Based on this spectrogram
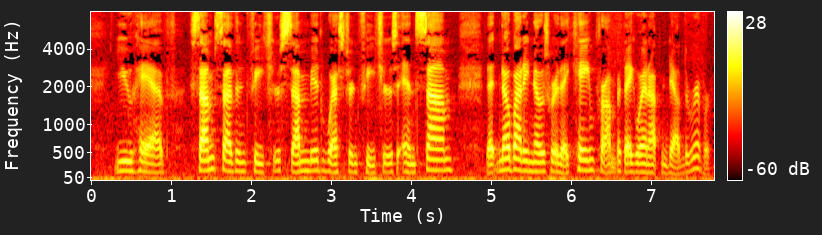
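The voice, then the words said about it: Kentucky accent, southern and midwestern features. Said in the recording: “My basic accent is Kentucky, and I'm from a tri-dialect region”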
